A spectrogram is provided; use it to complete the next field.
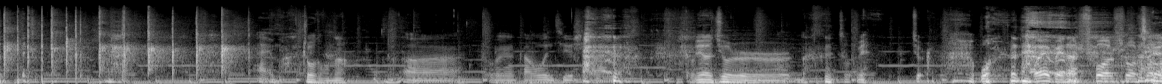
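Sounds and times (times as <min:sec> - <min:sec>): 
laughter: 0:00.0 - 0:02.3, 0:05.8 - 0:07.0, 0:09.5 - 0:11.6
applause sound effect button: 0:00.0 - 0:02.6
speech: 0:00.2 - 0:00.5, 0:02.6 - 0:11.6.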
